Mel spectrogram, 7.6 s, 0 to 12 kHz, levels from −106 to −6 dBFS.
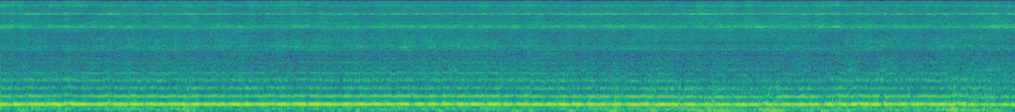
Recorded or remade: remade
